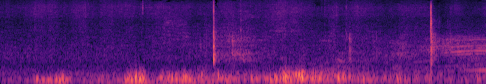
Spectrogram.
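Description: A baseball pitch smacks into the catcher's mitt with one sharp, ringing pop about halfway through, over an uneven low background rumble.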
